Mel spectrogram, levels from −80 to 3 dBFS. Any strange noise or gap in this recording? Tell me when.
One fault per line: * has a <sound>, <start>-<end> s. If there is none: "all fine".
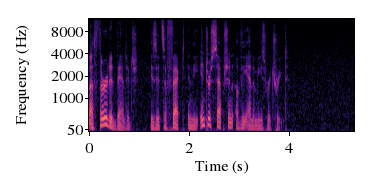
all fine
